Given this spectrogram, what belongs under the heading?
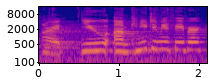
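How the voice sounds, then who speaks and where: An easygoing woman morning host, her voice sitting a little high for a woman. She chats casually and organizes her crew. A long echo trails her words, with steady room noise from the large newsroom behind her. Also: fast talker. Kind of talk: casual off-air chat. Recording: reverberant newsroom with background noise.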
